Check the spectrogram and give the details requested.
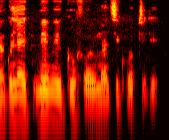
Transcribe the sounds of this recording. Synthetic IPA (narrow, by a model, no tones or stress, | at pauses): ãɡolatmeweɡofɔɾomãtikwɔp̚tude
